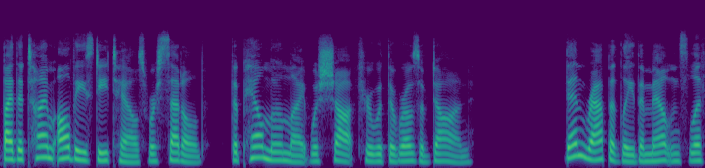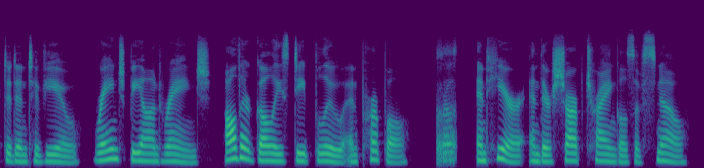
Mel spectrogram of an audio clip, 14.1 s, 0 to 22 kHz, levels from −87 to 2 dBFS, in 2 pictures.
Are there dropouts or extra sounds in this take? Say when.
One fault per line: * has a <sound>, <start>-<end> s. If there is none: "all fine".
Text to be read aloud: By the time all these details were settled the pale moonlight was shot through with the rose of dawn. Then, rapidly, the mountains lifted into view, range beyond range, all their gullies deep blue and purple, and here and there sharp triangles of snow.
* has a laugh, 11.4-11.6 s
